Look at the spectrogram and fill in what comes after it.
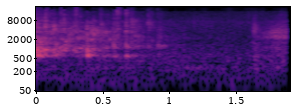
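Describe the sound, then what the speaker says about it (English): Mulled apple cider pours into a mug, a faint, close liquid splash and trickle that fades out over a couple of seconds. "we're going to pour this into my fancy mug that I'm gonna be using"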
